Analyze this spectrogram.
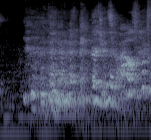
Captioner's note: audience laughs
